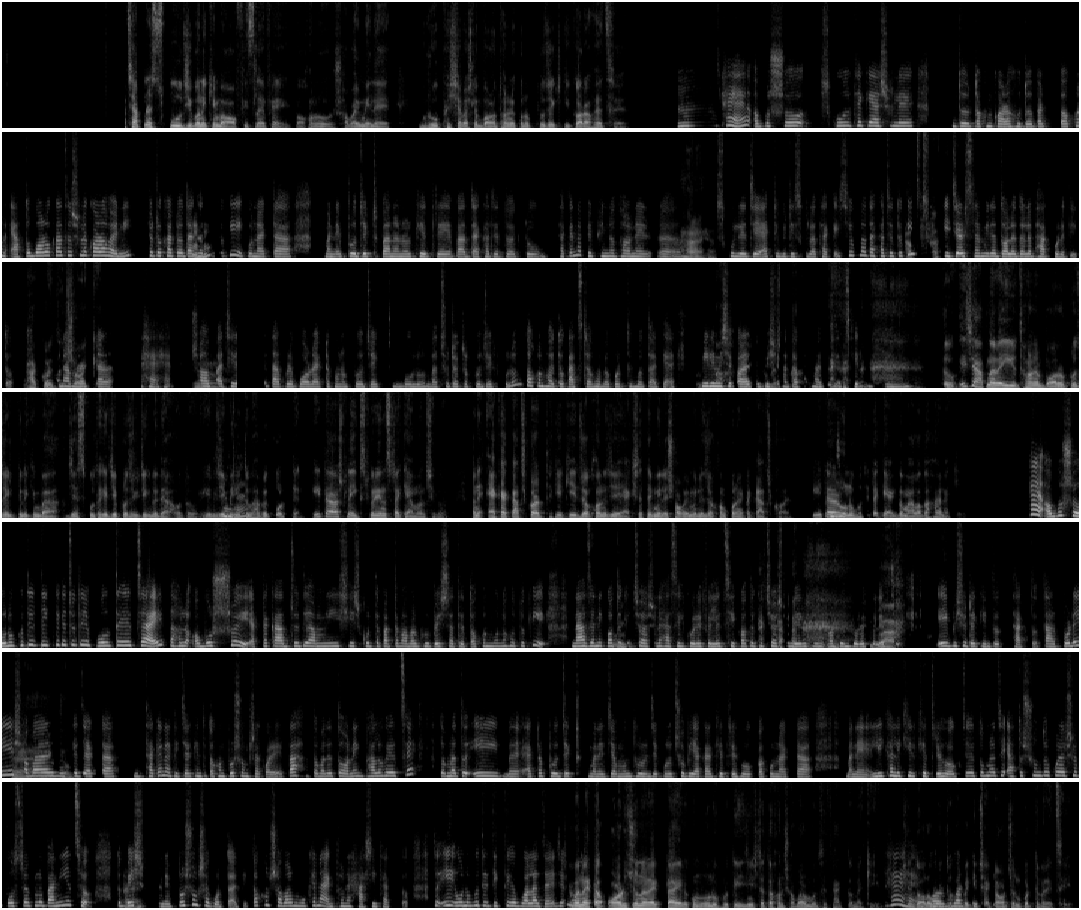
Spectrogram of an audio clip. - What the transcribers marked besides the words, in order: in English: "স্কুল"; horn; in English: "প্রজেক্ট"; tapping; laugh; in English: "স্কুল"; in English: "প্রজেক্ট"; in Hindi: "হাসিল"; laugh; unintelligible speech; unintelligible speech
- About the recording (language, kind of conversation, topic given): Bengali, podcast, মিলিতভাবে বড় কোনো কাজ শেষ করার পর আপনার কেমন আনন্দ হয়েছিল?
